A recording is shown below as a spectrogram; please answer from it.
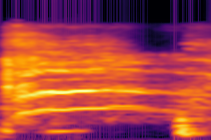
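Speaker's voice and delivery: sudden high shouted laugh. Real, not acted. Singer laughing about losing her voice on stage. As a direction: burst out laughing.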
